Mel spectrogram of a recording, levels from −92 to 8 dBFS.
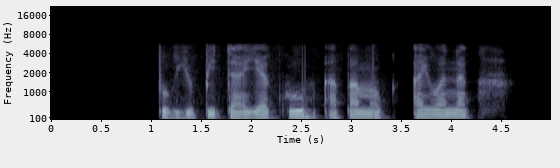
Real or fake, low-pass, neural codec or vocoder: real; 5.4 kHz; none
